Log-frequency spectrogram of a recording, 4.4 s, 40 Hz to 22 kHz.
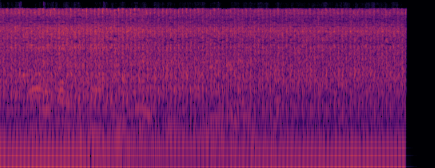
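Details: Mitsubishi 4M41 diesel in a Strada pickup that wouldn't start, after rebuilding the four injectors: even clatter at steady idle, about three and a half beats a second with no misses, running clean.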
